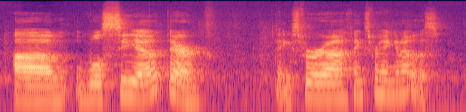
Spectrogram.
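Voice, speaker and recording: The speech moves at a fairly slow pace, with audible echo from the room. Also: woman. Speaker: camping YouTuber. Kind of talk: casual vlog outro. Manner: halting, many fillers.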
